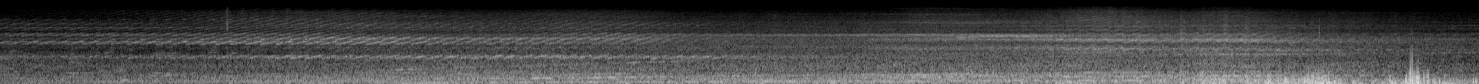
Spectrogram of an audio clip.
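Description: An electric train's motors whine, rising in pitch as the train pulls away.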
